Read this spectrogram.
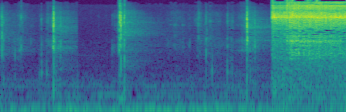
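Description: A plastic package crinkles and clicks in gloved hands.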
